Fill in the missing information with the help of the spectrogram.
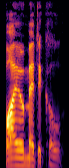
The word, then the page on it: biomedical: British English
